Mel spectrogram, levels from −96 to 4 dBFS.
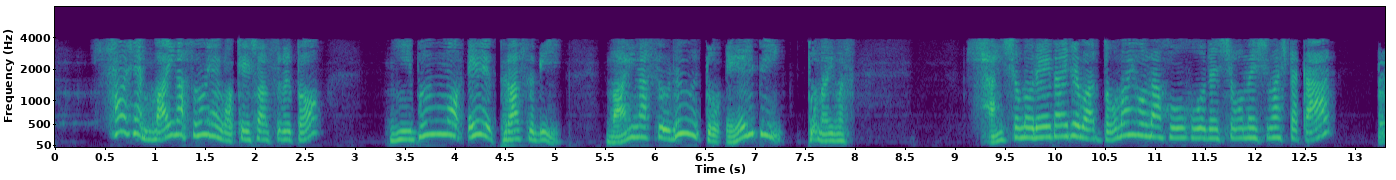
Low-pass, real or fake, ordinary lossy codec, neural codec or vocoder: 7.2 kHz; fake; AAC, 16 kbps; codec, 24 kHz, 1 kbps, SNAC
